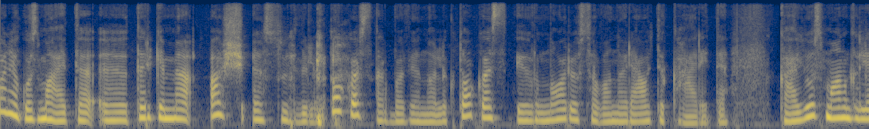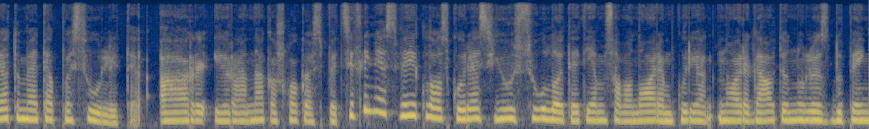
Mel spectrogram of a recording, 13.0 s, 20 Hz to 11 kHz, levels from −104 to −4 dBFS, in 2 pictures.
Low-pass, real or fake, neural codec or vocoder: 9.9 kHz; fake; vocoder, 22.05 kHz, 80 mel bands, WaveNeXt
